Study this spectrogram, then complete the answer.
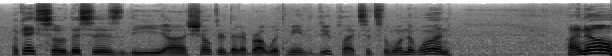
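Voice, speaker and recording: The recording is dry, without echo, and light noise sits in the background. At a moderate pace, a man speaks with ordinary pitch variation. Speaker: hiker vlogger. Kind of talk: casual vlog chat. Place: forest. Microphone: phone near.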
